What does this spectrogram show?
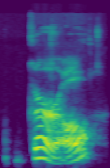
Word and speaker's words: girl: it but again there's what's challenging there is the R and the ll combination so the word girl I have to move from the vowel into the L sound so I like to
